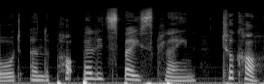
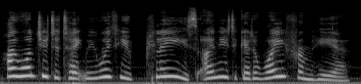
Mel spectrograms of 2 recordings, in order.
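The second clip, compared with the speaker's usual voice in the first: put-on higher, quick, pleading girl's voice; pleading serving girl; 5 semitones higher than usual. Serving girl begging the ship's captain, higher and pleading. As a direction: beg to be taken away. Lydia begs to leave planet.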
